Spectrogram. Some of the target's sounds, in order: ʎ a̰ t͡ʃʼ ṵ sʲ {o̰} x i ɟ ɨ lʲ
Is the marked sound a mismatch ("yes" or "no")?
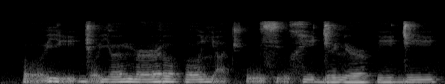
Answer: yes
